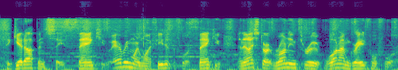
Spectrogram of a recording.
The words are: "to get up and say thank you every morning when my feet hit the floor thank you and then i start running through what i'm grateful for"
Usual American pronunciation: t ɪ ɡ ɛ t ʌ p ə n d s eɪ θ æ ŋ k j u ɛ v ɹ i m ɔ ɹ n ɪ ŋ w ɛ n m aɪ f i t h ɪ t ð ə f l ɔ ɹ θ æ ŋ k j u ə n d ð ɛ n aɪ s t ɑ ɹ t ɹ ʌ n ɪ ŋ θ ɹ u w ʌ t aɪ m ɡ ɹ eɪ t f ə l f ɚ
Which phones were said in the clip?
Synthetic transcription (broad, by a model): t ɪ ɡ ɛ t ʌ p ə n s eɪ θ æ ŋ k j u ɛ v ɹ i m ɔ ɹ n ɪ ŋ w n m aɪ f i t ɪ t ð ə f l ɔ ɹ θ æ ŋ k j u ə n ð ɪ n aɪ s t ɑ ɹ t ɹ ʌ n ɪ ŋ θ ɹ u w ʌ t aɪ m ɡ ɹ eɪ t f l f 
